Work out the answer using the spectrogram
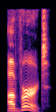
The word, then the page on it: avert: əvə́ːrt; アバート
